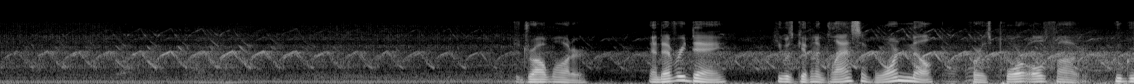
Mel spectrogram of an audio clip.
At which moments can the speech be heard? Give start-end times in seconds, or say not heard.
5.2-11.3.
